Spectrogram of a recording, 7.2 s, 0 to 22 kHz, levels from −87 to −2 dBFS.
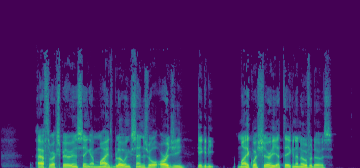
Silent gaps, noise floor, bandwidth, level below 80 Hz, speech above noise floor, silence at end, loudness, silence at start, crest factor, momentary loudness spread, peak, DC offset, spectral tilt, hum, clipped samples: none; -80 dBFS; 15 kHz; -54 dBFS; 63 dB; 0.6 s; -17 LUFS; 0.75 s; 16 dB; 9 LU; -2 dBFS; under 0.1%; -6.5 dB/octave; none; under 0.1%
